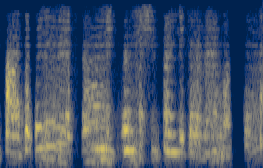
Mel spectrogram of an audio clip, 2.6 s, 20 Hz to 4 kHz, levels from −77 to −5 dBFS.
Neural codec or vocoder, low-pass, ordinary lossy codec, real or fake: codec, 44.1 kHz, 0.9 kbps, DAC; 3.6 kHz; MP3, 32 kbps; fake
